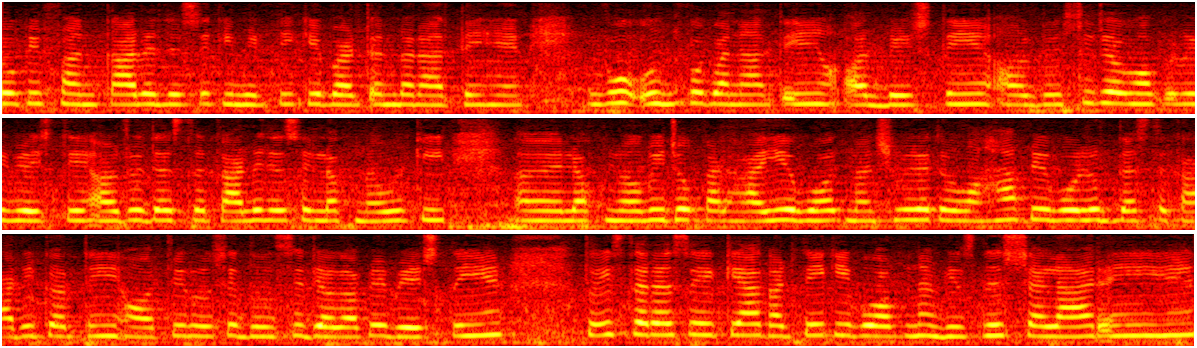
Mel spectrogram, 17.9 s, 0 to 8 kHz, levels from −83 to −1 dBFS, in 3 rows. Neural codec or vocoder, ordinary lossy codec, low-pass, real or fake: codec, 16 kHz, 2 kbps, FunCodec, trained on Chinese and English, 25 frames a second; none; none; fake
